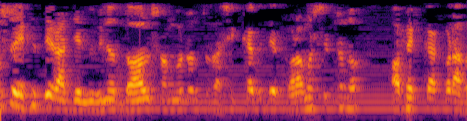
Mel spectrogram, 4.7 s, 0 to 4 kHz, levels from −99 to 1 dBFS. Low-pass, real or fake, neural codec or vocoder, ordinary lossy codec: 3.6 kHz; real; none; AAC, 24 kbps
